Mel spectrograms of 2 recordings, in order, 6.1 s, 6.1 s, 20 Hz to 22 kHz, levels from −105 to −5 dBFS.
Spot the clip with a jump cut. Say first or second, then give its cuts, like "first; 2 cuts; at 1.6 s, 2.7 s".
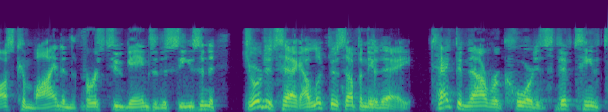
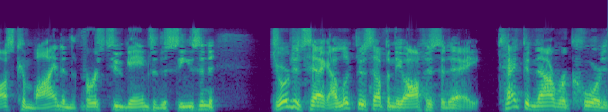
first; 2 cuts; at 2.2 s, 3.7 s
